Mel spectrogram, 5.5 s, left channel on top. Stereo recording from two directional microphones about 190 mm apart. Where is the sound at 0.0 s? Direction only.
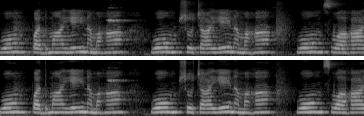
45° right (ahead or behind).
